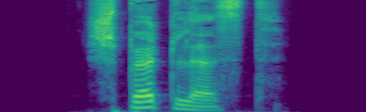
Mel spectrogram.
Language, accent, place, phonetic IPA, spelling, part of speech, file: German, Germany, Berlin, [ˈʃpœtləst], spöttlest, verb, De-spöttlest.ogg
- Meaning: second-person singular subjunctive I of spötteln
